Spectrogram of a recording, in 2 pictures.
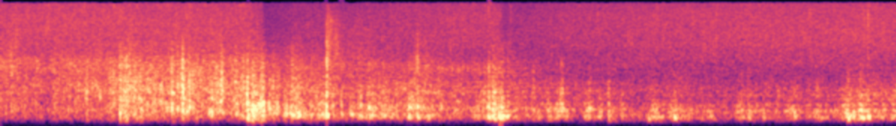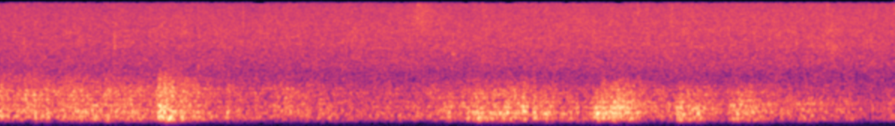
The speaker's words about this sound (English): And the approaching storm comes full now.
